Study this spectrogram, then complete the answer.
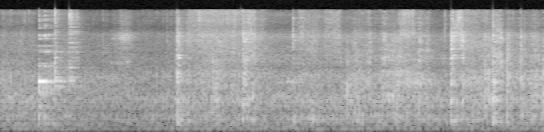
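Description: A pan of liquid simmers and sizzles with crackling pops.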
